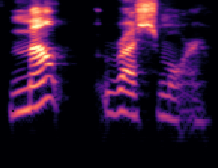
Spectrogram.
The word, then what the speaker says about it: Mount Rushmore: Mount Rushmore. Mount Rushmore. Stopped T. Mount Rushmore. Chứ không phải là Mount.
